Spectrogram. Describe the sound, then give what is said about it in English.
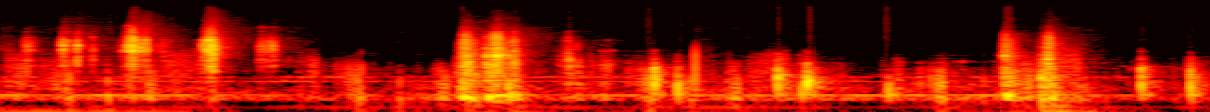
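A lock rattles and clicks through a series of sharp metallic knocks, then a door creaks slowly open with a drawn-out, groaning squeal, with no voices. “Try it. Yeah. It's locked. Here, I'll get it.”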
